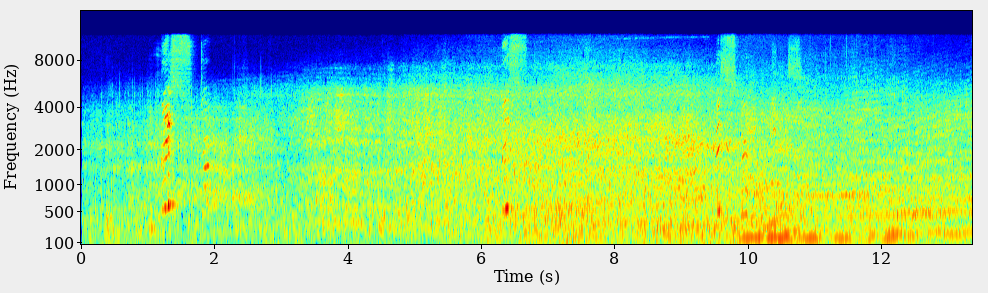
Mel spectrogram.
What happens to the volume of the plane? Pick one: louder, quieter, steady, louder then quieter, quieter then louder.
louder.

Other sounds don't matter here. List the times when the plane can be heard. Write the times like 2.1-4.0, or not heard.
0.0-13.3.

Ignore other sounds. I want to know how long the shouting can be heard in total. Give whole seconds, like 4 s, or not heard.
3 s.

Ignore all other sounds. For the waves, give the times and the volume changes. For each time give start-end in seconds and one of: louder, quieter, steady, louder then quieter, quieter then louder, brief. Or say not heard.
not heard.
